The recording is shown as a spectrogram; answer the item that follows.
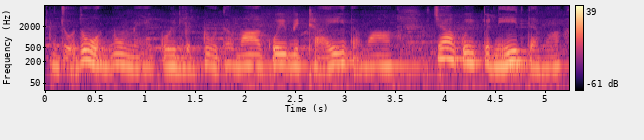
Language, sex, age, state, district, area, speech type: Punjabi, female, 30-45, Punjab, Kapurthala, urban, spontaneous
